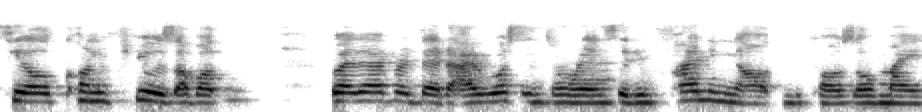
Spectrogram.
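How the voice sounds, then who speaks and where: Her pitch is high for a woman, and this woman's voice shows ordinary pitch variation. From Indonesia, Atambua (West Timor). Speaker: psychology student. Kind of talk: personal story in class. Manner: halting.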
